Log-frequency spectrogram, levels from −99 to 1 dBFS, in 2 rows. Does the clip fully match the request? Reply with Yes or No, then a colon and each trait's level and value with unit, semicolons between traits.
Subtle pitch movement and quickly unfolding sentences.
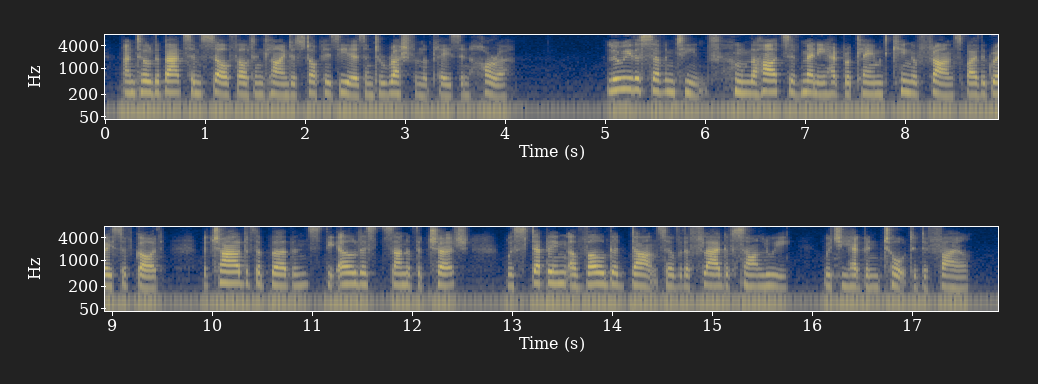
Yes: narrow, 2.2 semitones; fast, 215 wpm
